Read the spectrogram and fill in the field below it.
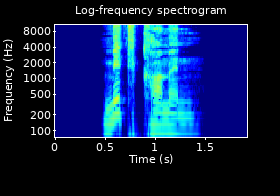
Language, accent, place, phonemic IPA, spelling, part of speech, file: German, Germany, Berlin, /ˈmɪtˌkɔmən/, mitkommen, verb, De-mitkommen.ogg
- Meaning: 1. to come with, to join and come along with (another person) 2. to understand (something)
